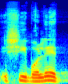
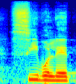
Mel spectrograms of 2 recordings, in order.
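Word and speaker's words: Shibboleth: si el que venía, en vez de decir Shibolet, decía Sibolet, porque no pronunciaba la sh, simplemente lo mataban porque quería decir que era de la tribu enemiga.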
